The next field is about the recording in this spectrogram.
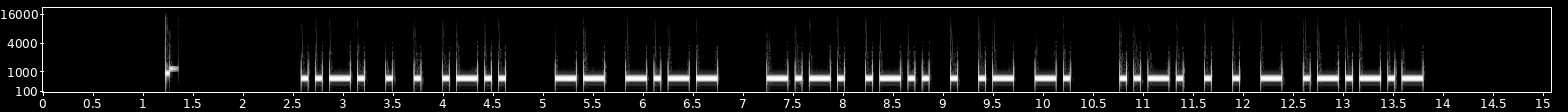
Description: Morse code, heard as a keyed tone, about 17 wpm, 700 Hz. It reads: FEEL MY CLEAN FEET.
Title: Sentences from Top 1100 Words 17wpm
